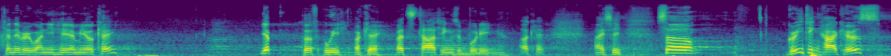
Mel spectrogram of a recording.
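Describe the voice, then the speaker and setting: A man's voice: medium pitch, very animated, moderate pace, long pauses, a little hiss or hum. A man giving a casual, joking conference keynote on stage, full of fillers like "like" and "uh". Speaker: keynote speaker. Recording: long hall reverb.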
